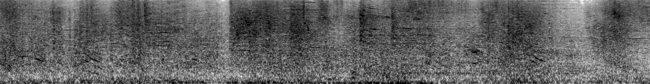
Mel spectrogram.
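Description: Swords clash and strike in a game fight.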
